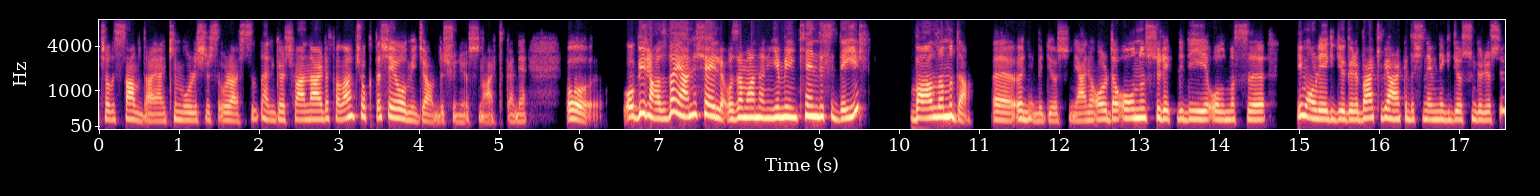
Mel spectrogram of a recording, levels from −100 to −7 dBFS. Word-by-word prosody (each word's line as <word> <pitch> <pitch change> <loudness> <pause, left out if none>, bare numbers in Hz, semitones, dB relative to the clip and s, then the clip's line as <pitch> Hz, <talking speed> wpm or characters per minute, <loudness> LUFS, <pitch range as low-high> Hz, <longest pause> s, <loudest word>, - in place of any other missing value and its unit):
çalışsam 180 -2 -3
da - - -5
yani 150 +1 -8
kim 180 -3 -8
uğraşırsa 165 0 -8
uğraşsın, 160 +2 -6
hani, 180 -4 -7
göçmenlerde 180 +2 -1
falan 200 +5 0
çok 240 -2 -5
da 215 - -2
şey 230 -1 +1
olmayacağını 165 -9 -3
düşünüyorsun 65 -1 -12
artık. - - -13
Hani, - - -11 0.5
ooo, 195 0 +1 0.4
o 240 +1 +2
biraz 230 -10 +3
da - - +5
yani 270 -2 +5
şeyle 260 -9 +2
o 185 - -1
zaman, 225 +2 +4
hani, 210 -1 +2
yemeğin 230 0 +6
kendisi 240 -3 +4
değil, 220 - +1 0.5
bağlamı 225 +3 +5
da, 180 - -4 0.3
eee, 180 - -2 0.2
önemli 180 -5 -4
diyorsun. 155 0 -11
Yani, 155 +2 -4
orada 190 +2 -1
o 205 - -1
onun 210 +1 +3
sürekliliği 190 -3 -2
olması, 180 0 -2 0.4
değil 265 - +2
mi? 235 - +1
Oraya 195 -2 +2
gidiyor, 185 0 -3
görüyor. 180 -1 -2
Belki 215 0 0
bir 215 - +1
arkadaşının 185 0 -4
evine 180 0 -4
gidiyorsun, 175 +2 -6
görüyorsun. 170 - -7
190 Hz, 170 wpm, -14 LUFS, 180-220 Hz, 0.5 s, yemeğin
